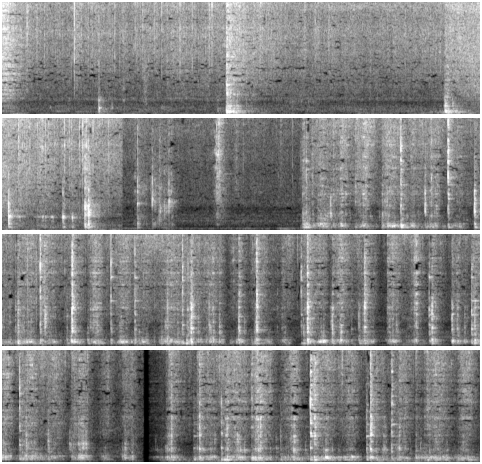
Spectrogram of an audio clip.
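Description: Whole spices being dry-roasted in a nonstick pan: coriander seed poured in at the start, then shallots, garlic, candlenuts, coriander seed and red chillies stirred and pushed around with a wooden spatula, a dense rattling and scraping that runs on for the second half.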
